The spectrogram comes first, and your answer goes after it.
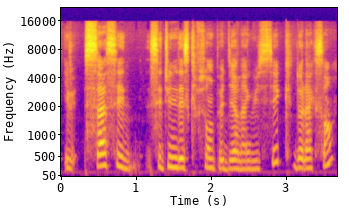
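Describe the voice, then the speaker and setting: A woman linguistics professor giving careful, measured explanations in an interview, with frequent hesitations. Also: on the high side, a little mellow, dry recording.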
